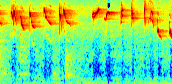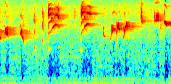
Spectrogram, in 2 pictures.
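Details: Caged white-eye singing with open beak, used as lure and training audio to get other white-eyes singing: rapid high thin chirps and descending whistled slurs in quick varied bursts, faint low hum beneath.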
